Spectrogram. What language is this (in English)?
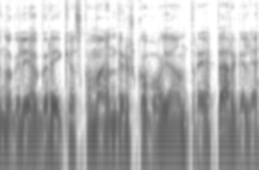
Lithuanian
